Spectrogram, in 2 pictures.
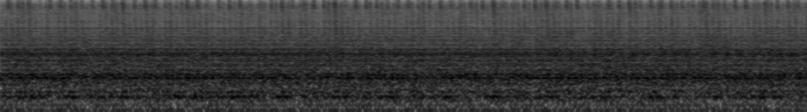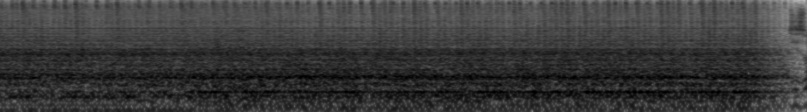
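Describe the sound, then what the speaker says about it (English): Many small vibration motors buzz against plexiglass mirrors in an art installation, each running at a different frequency, forming a dense, steady mechanical hum with layered tones that shifts slightly partway through and holds for the whole stretch. "all these plexiglass mirrors, each one has vibration motors. So each vibration motor has a different vibrating frequency."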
